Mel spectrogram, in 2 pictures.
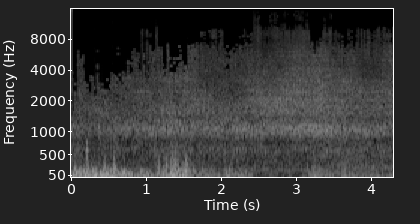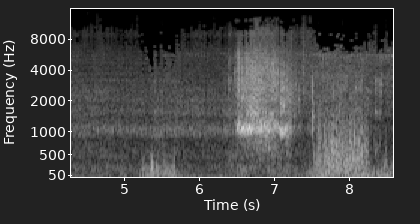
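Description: Subaru BRZ with a rebuilt FA20 flat-four approaching and sliding in close, its tires squealing briefly about six and a half seconds in, followed by a loud surge of car noise as it arrives.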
